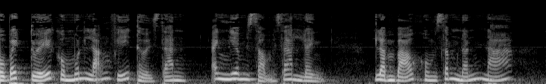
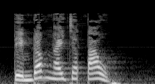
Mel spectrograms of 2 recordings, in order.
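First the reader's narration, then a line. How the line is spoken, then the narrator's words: Angry. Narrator (Vietnamese): Lâm Báo giận dữ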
